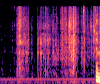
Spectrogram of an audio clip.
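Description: Clear plastic packaging bag crinkling faintly and irregularly as it is handled, starting about a third of a second in.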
